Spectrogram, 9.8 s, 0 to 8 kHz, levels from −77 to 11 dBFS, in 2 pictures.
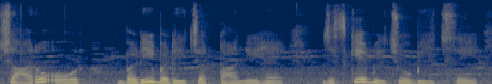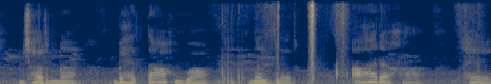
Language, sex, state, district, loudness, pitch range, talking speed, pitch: Hindi, female, Madhya Pradesh, Umaria, -25 LUFS, 155-175 Hz, 105 wpm, 165 Hz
